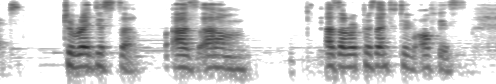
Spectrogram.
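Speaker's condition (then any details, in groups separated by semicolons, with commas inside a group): No condition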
